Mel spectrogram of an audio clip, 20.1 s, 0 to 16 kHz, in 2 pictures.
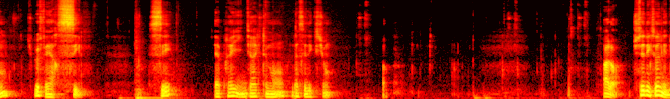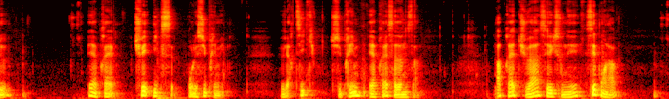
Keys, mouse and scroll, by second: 2.1 c, 8.7 click, 9.7 click, 11.2 shift+click, 11.5 shift+click, 12.5 x, 16.2-16.9 scroll up 3, 18.6 click.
